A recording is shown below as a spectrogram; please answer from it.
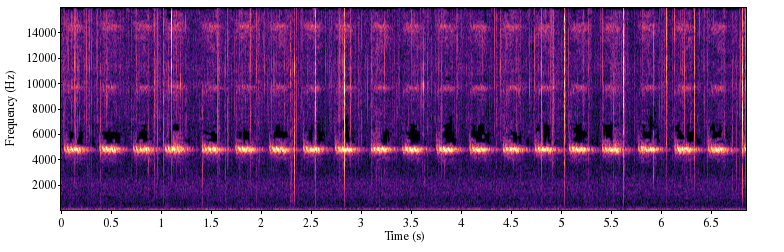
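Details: Crickets keep up a fast, even, high-pitched chirp in a nighttime forest, about three pulses a second, over the popping and low hiss of a nearby campfire.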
